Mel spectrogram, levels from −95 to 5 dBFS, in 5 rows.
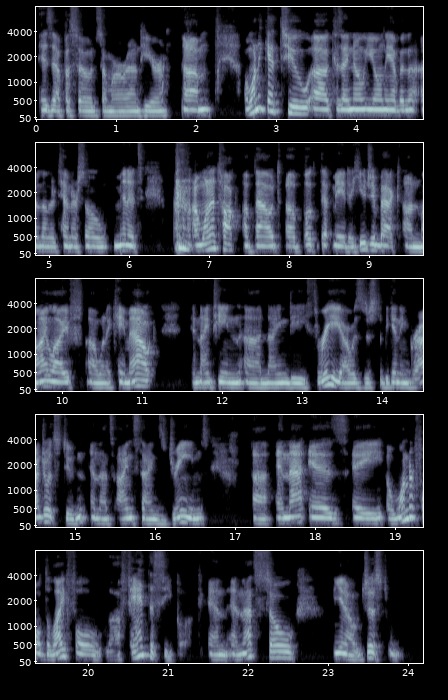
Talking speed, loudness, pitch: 185 wpm, -25 LUFS, 225 Hz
